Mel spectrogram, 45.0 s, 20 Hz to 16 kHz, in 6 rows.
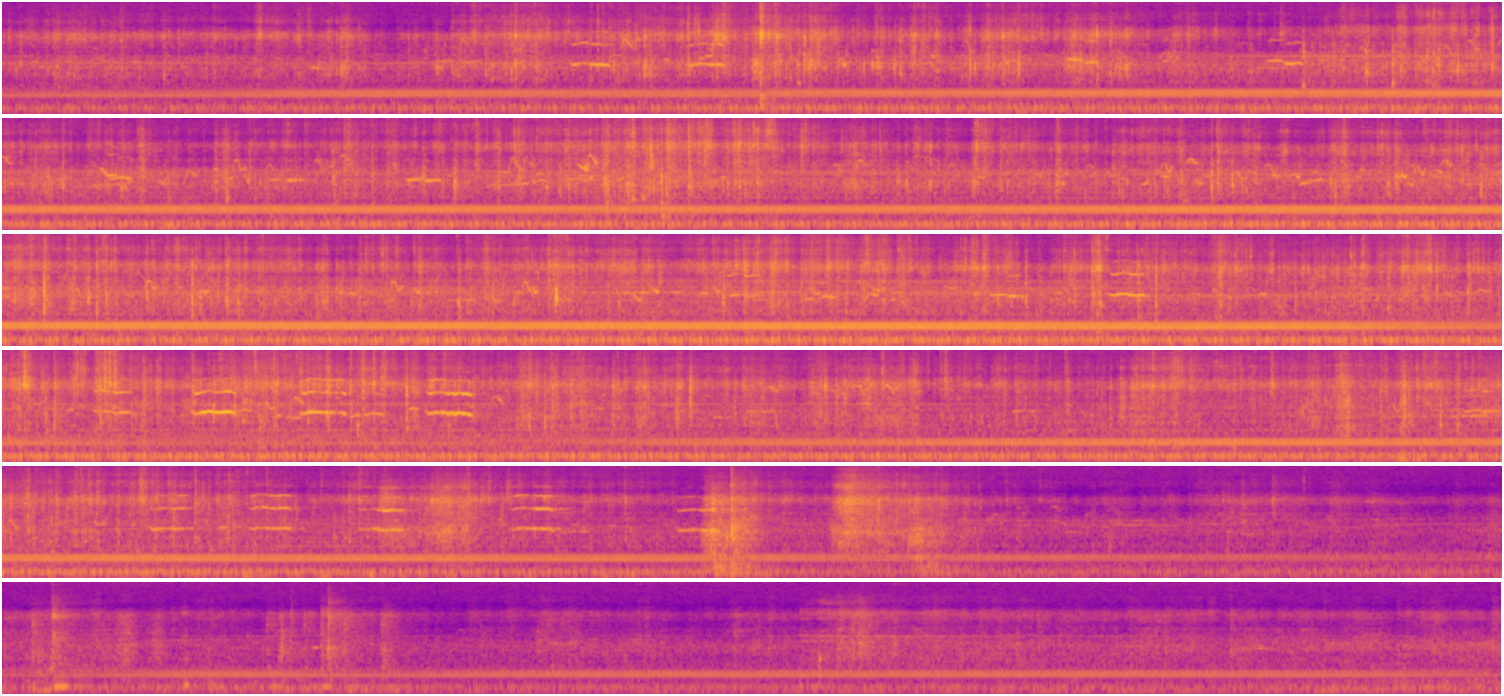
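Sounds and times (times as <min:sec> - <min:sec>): chicks peeping: 0:00.0 - 0:44.8
low mechanical hum: 0:00.0 - 0:44.9.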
